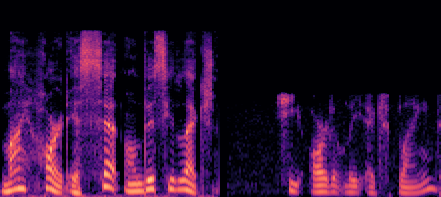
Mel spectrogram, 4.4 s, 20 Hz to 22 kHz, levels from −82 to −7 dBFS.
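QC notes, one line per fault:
2.18 to 4.42 s: input switched to a poorer device. After an 80 ms gap the speech turns dull and boxy. Nothing passes above 3 kHz. Level falls about 10 dB, with new background noise. Likely a narrower-band microphone or headset took over.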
